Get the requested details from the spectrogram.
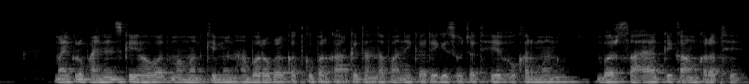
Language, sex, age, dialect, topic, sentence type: Chhattisgarhi, male, 18-24, Western/Budati/Khatahi, banking, statement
